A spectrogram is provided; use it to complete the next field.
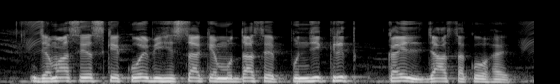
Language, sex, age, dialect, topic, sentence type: Magahi, male, 18-24, Southern, banking, statement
